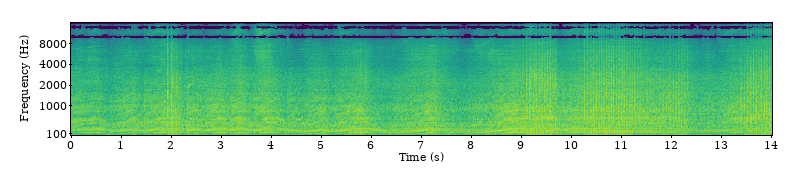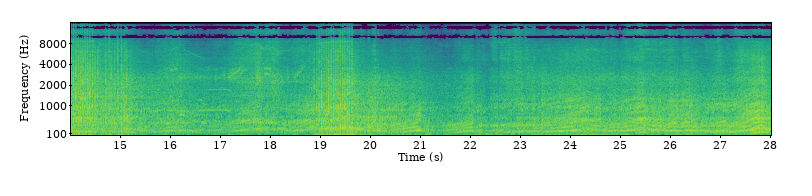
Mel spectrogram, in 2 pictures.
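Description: El Camino's engine being revved up and down over and over during a burnout, its pitch climbing and falling every second or two, over the hiss and screech of the spinning rear tyres.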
